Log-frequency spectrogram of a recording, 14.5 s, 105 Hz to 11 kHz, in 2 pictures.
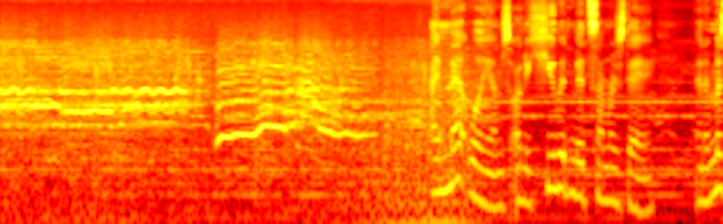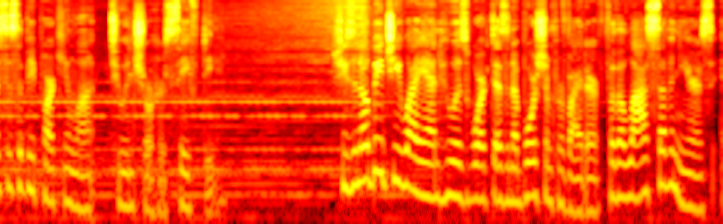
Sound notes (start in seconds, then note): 0.0 singing; 0.0 clapping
